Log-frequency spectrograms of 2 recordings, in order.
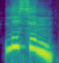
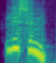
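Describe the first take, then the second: First: Even higher female cry; cried out higher. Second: High female cry; cried out. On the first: Princess repeats her call, higher and urgent. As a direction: call it again, still higher. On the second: Princess hears trumpets and cries out high. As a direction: call out high and urgent. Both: A narrator's reading. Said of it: "she cried".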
